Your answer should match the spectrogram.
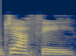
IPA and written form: ˈdʒæfi (Jaffe)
